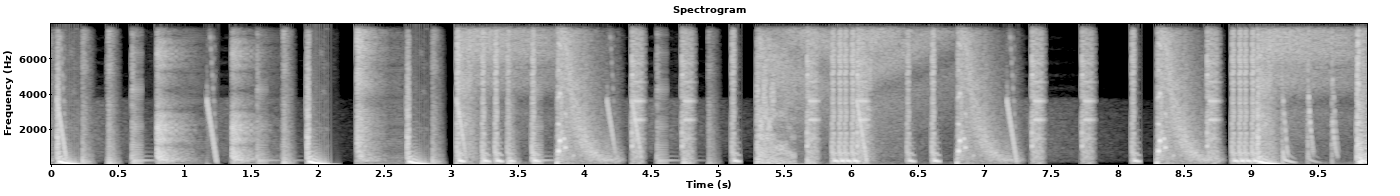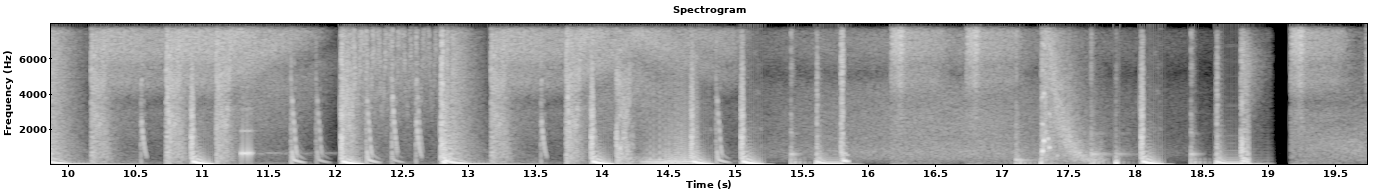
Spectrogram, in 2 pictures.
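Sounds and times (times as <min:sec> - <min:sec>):
computer drums: 0:00.0 - 0:07.3, 0:08.1 - 0:19.7.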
